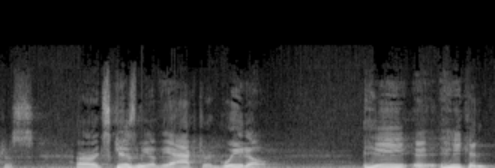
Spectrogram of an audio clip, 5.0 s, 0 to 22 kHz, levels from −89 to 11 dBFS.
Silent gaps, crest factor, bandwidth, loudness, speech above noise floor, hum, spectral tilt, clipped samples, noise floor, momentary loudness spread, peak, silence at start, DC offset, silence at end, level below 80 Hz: none; 12 dB; 13 kHz; -14 LUFS; 22 dB; none; -6 dB/octave; under 0.1%; -36 dBFS; 14 LU; -2 dBFS; 0 s; under 0.1%; 0 s; -46 dBFS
